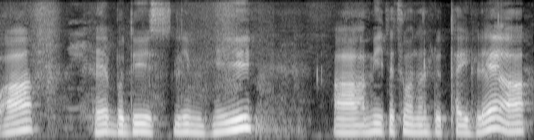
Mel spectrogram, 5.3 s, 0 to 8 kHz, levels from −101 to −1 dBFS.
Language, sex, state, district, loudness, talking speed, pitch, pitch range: Mizo, male, Mizoram, Aizawl, -17 LUFS, 145 wpm, 125 Hz, 115-135 Hz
